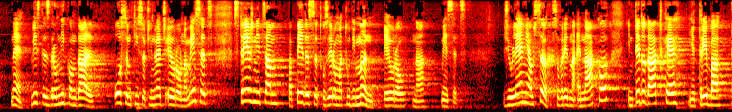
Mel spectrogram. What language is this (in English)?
Slovenian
